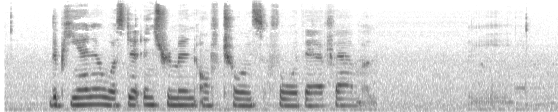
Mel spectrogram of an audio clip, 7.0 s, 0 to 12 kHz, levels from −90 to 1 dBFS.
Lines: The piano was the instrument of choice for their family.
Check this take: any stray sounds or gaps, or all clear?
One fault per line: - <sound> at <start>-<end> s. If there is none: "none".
none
